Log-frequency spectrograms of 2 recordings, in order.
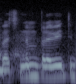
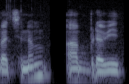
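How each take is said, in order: First: The 'a' vowel before 'bravit' is dropped. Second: A full 'a' vowel is sounded before 'bravit'. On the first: "अ थोड़ा सा निकल जा रहा है" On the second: "इसको पूर्ण कर देते हैं"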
